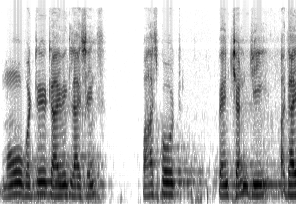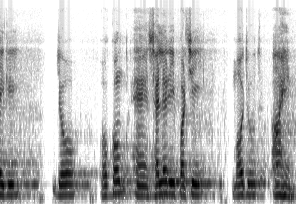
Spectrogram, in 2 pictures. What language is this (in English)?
Sindhi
